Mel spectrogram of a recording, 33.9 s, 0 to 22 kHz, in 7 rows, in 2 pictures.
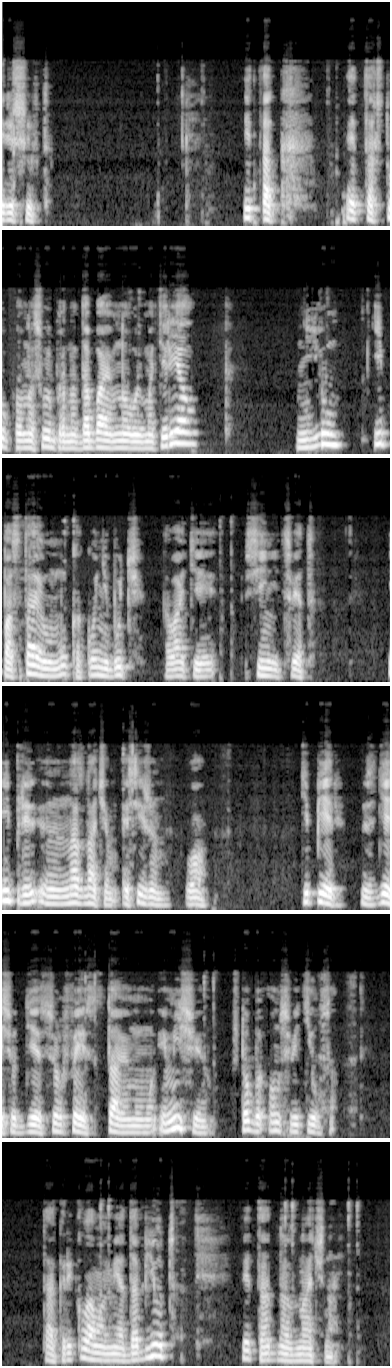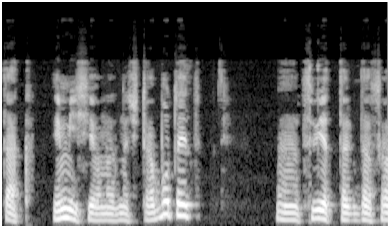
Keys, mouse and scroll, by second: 1.0-2.0 scroll down 2, 2.0 middle click, 2.0-2.4 scroll down 1, 2.7-3.6 scroll down 3, 3.6 middle click, 4.2 shift+middle click, 6.3 click, 8.6 click, 10.3 click, 16.0 click, 20.3 click, 27.8 click, 29.5-30.8 scroll down 5, 32.8 click.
